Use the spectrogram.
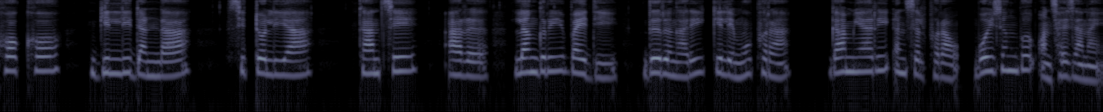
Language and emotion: Bodo, neutral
